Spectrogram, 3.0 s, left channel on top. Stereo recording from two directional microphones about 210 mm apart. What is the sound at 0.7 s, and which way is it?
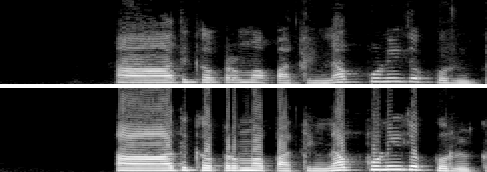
A woman's voice, 30° right (ahead or behind).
